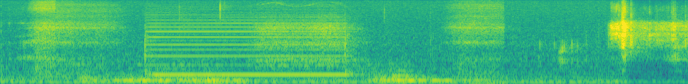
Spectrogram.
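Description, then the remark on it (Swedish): A single steady ringing tone from a phone line while a call is being placed, about one second long, faintly buzzy and heard as if through a handset, with low background noise and a short click near the end. “Så jag tänkte vi ringer upp Ulrika och frågar lite grann om det översättningsarbetet och boken.”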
